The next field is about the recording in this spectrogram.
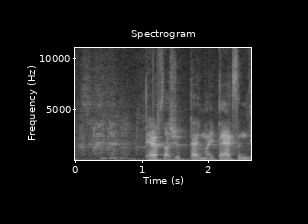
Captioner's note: congregation laughs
